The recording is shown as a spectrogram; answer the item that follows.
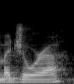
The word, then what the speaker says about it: Majora: camera oh no amazing I am majora like the mask yeah you got it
